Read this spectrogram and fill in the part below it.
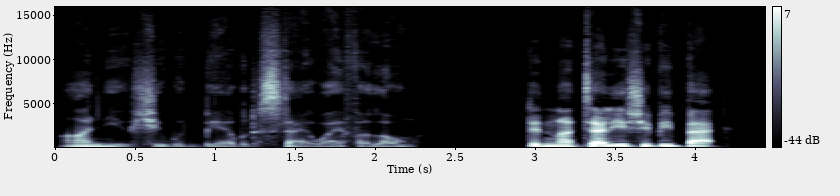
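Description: A woman's voice: rumbling low, sing-song, a little fast, creaky, no echo, clean studio sound, heavily acted. Woman acting a smug, menacing bully. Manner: sneering, contemptuous, hissing when angered. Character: smug, menacing, bullying male club boss. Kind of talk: audiobook character acting.

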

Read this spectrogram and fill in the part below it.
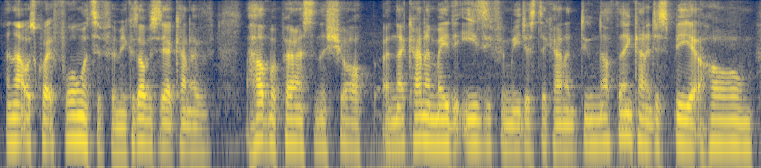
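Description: A man's voice: mid-range voice, steady tone, fast, creaky, few pauses, dark tone. A man in his thirties, originally from Iraq, talking reflectively as a podcast guest with many fillers and restarts. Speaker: podcast guest, video game maker. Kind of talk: casual interview chat.

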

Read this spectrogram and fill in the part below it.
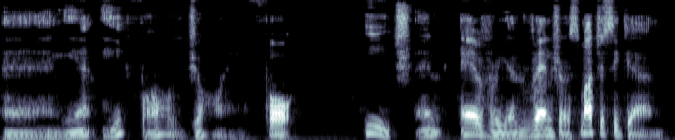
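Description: A man's voice: fairly low pitch, a little slow, vocal fry, husky, dry recording. A man hosting a story podcast, talking informally and emphatically about his own serial. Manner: animated, emphatic, self-correcting.

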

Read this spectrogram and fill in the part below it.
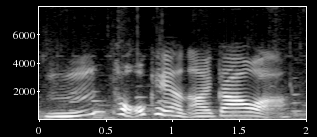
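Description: A woman's voice: a little high, sing-song, moderate pace, a bit bright, faint music behind. A woman with a Hong Kong Cantonese accent playing a sensible, inquisitive friend in a comedic audio drama, questioning and wry. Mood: curious.

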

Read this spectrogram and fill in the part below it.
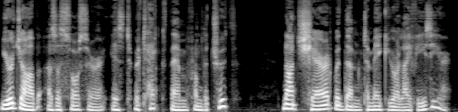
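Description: Audiobook role: elegant, cool veteran sorceress, acted by a man. Formal, measured, admonishing, dry studio sound. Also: on the low side, a little mellow, husky, dry recording. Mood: grave, cool. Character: worldly, composed, cool woman sorcerer, long-lived and stern.

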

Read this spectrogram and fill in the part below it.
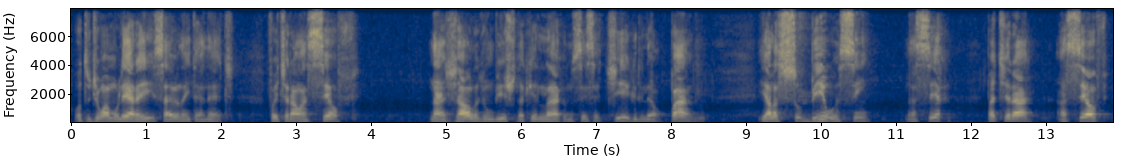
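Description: A man from Minas Gerais preaching with a Mineiro accent and a voice pitched a touch high. He jokes with the congregation and swings from loud, emphatic lines to soft, quiet asides. Delivered as a live church sermon. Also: unhurried. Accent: Minas Gerais Brazilian Portuguese. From Minas Gerais, Brazil. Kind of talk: lively humorous sermon.

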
